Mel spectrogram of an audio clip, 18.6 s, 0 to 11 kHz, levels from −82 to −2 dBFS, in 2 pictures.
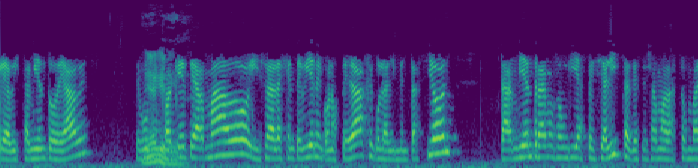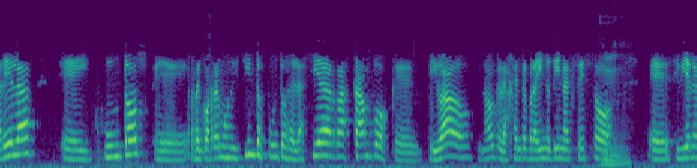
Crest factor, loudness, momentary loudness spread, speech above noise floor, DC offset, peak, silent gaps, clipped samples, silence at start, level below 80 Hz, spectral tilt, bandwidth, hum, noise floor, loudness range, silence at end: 18 dB; -23 LUFS; 11 LU; 23 dB; under 0.1%; -6 dBFS; none; under 0.1%; 0 s; -48 dBFS; -6 dB/octave; 8.8 kHz; none; -46 dBFS; 4 LU; 0 s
